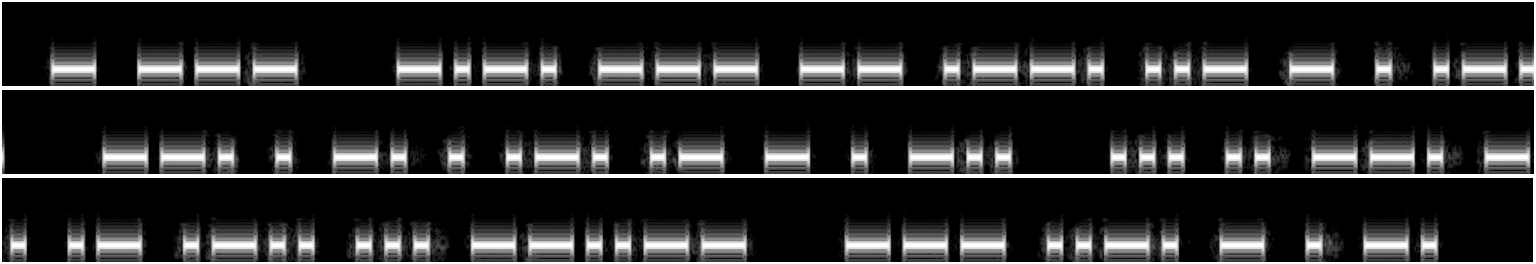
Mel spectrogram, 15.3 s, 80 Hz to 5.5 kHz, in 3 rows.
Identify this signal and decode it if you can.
Morse code, heard as a keyed tone, about 25 wpm, 600 Hz. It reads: TO COMPUTER GENERATED SIGNALS, OFTEN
